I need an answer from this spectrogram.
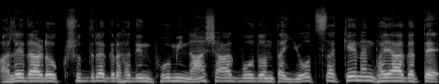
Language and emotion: Kannada, fearful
